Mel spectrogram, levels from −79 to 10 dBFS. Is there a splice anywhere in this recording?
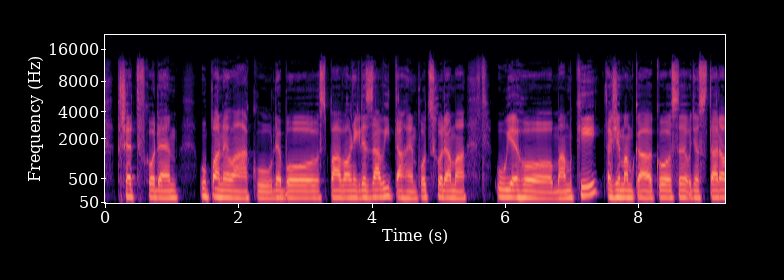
yes; 1 cut; at 7.4 s

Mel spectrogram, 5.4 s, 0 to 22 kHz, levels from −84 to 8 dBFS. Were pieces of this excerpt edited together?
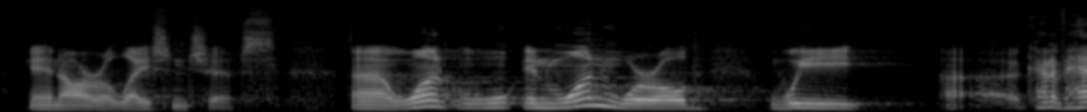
no; 0 cuts

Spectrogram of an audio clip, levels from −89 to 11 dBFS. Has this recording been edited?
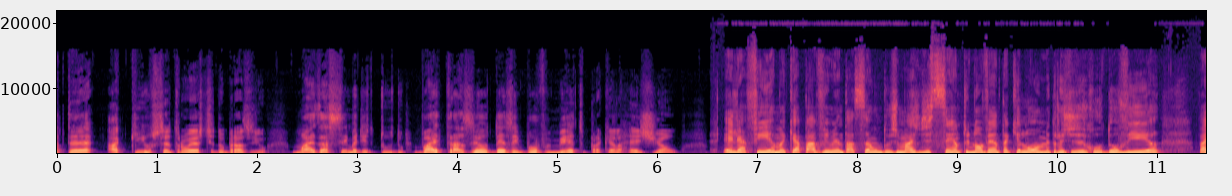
yes; 2 cuts; at 3.5 s, 6.5 s

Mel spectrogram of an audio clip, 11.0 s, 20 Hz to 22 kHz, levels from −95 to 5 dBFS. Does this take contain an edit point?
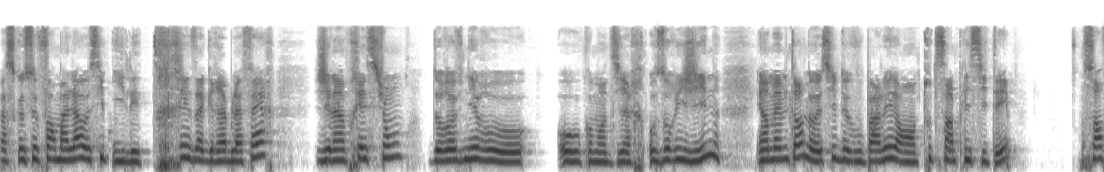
yes; 2 cuts; at 1.1 s, 8.0 s

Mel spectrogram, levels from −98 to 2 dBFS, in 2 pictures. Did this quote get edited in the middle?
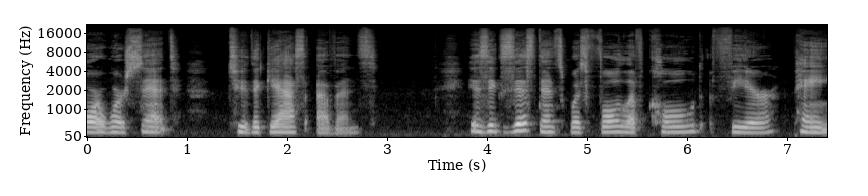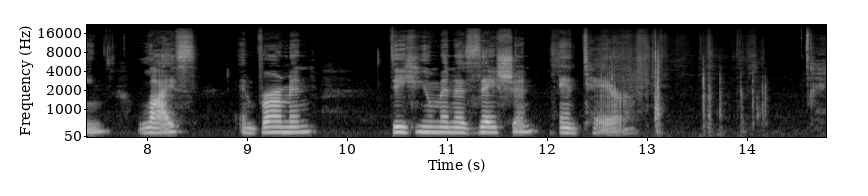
yes; 2 cuts; at 7.0 s, 12.0 s

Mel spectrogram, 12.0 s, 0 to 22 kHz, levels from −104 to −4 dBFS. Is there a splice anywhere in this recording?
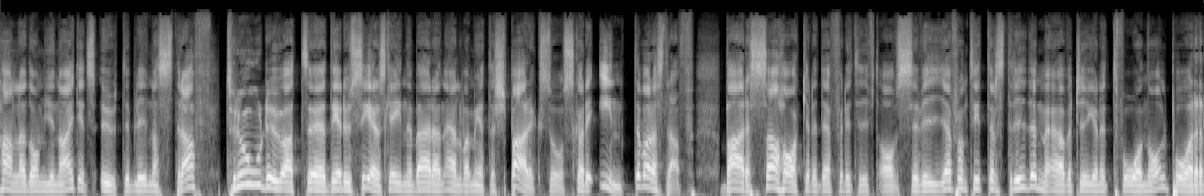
yes; 2 cuts; at 2.1 s, 7.2 s

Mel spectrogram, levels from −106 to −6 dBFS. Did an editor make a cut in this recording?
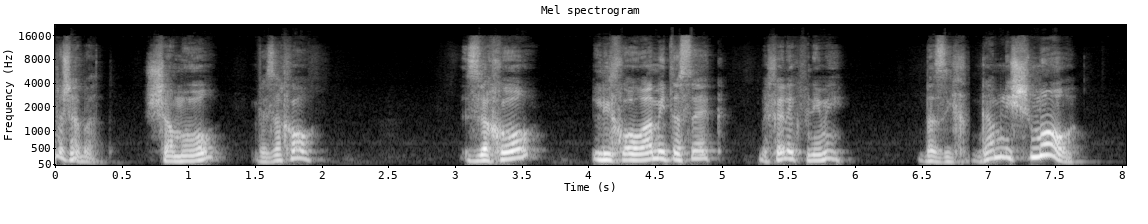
yes; 1 cut; at 6.9 s

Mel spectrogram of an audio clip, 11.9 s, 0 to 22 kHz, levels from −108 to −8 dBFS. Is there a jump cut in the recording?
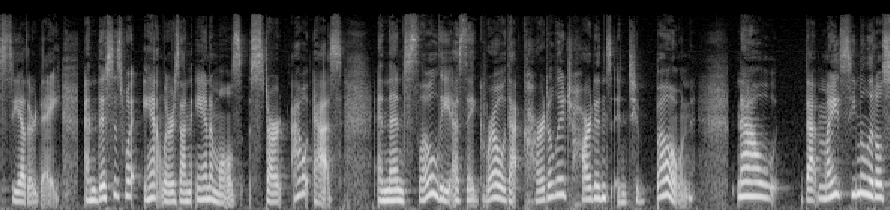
yes; 2 cuts; at 1.0 s, 9.7 s

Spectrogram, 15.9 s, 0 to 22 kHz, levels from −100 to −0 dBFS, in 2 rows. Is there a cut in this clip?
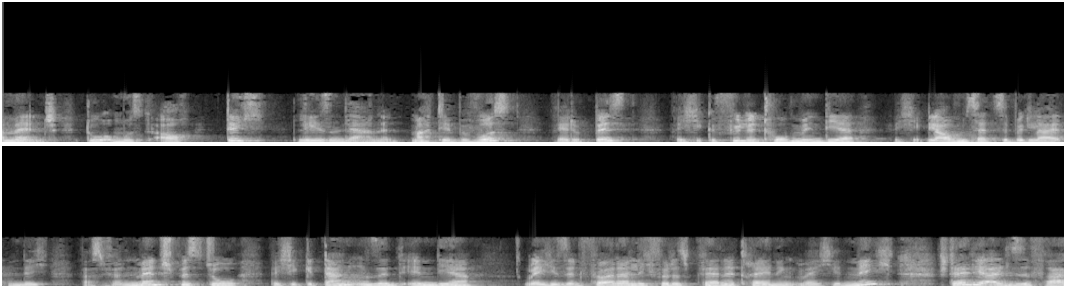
no; 0 cuts

